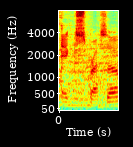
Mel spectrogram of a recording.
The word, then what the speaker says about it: espresso: It's pronounced espresso.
